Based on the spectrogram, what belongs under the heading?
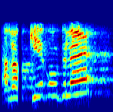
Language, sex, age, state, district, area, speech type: Odia, male, 30-45, Odisha, Puri, urban, conversation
